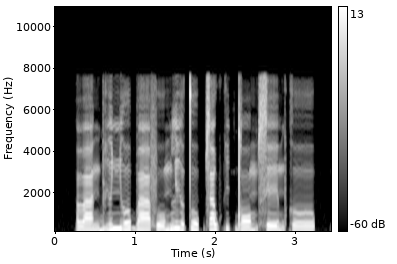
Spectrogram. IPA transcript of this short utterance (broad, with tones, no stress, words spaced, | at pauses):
ʋaː˩nbi˧˥ə̯ ɲɤː˧˥baː˩foː˩˧m li˥˨ə̯t̪oː˥˨p̚sa˧˥wki˧k̚ dɔː˧˩m seː˧˩m kɤː˧p̚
